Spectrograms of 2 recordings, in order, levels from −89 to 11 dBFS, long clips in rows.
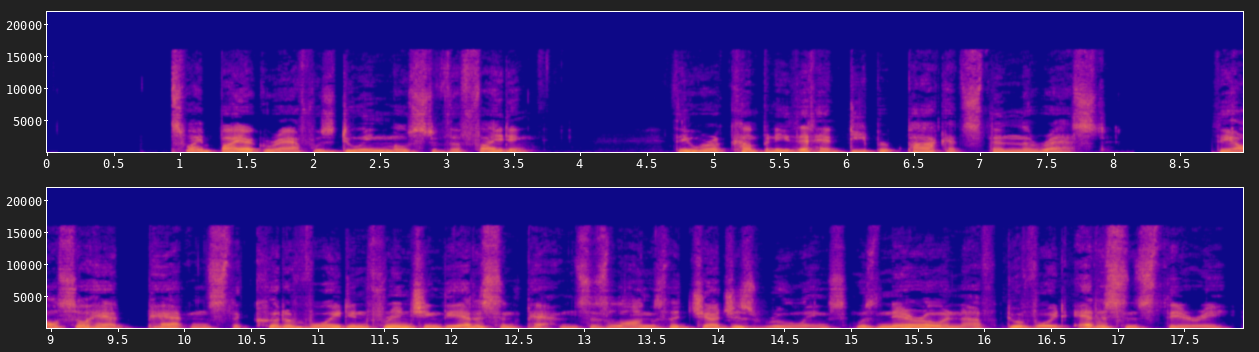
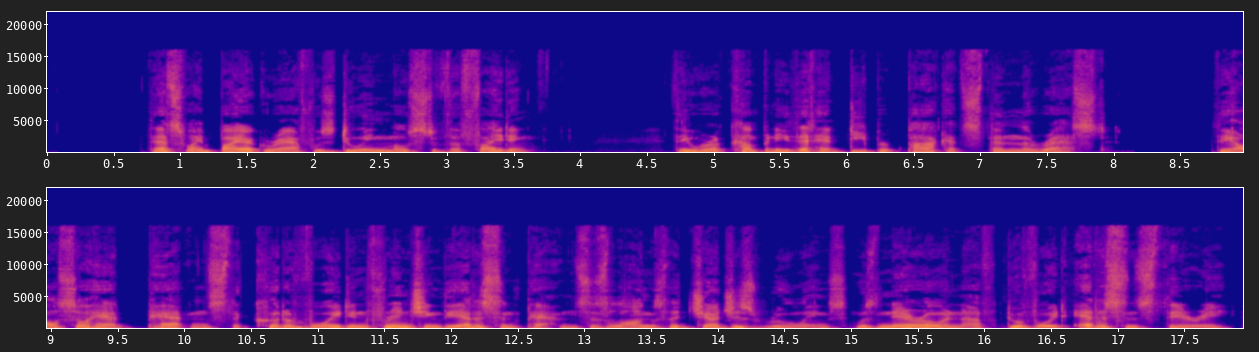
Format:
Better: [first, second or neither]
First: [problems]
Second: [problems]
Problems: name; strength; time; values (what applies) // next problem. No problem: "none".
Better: second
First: audio cutting out; at 0.5 s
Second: none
